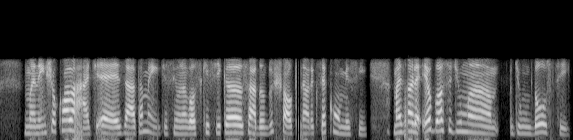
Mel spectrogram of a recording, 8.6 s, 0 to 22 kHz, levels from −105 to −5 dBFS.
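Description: Throughout, the speech passes through the Bluetooth CVSD headset codec. This one-bit delta coder's adaptive step cannot keep up with loud high-frequency content, so s sounds turn scratchy over a granular hiss. The band is held to about 200 Hz to 3.5 kHz, which fits a 64 kbps CVSD link.

Unconcealed Bluetooth headset packet loss occurs at 1.13–1.26 s, 2.36–2.42 s, 4.46–4.56 s, 6.07–6.14 s and 8.26–8.36 s. At each point, lost packets leave short silent holes with abrupt edges. Where the losses are scattered, as in the 75 ms lost across 120 ms at 1.13 s, the speech sounds chopped and crackly. The longest single gap is about 26 ms, at 4.46 s.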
